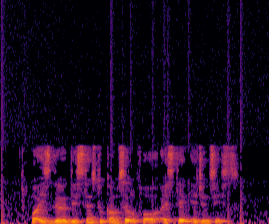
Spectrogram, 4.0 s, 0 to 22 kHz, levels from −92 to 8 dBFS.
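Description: Throughout the speech, overdone noise removal is audible: bands near the noise estimate are cut far down, taking quiet speech detail with them. The background drops and breaks up into twinkling specks, and a spectrogram shows scattered isolated bright dots on dark gaps.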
